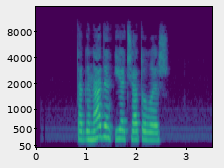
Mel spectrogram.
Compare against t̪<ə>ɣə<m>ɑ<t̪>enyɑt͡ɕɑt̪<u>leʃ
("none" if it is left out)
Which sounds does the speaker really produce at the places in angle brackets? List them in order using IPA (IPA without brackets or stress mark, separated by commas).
ɑ, n, d̪, o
